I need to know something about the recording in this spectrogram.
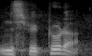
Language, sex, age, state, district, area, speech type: Bodo, male, 60+, Assam, Udalguri, urban, spontaneous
